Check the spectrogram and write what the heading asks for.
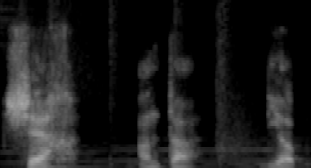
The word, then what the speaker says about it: Cheikh Anta Diop: Now, I pronounced it Cheikh Anta Diop. People from Senegal will pronounce it Cheikh Anta Diop. They may pronounce the P or P sound as a B sound, but you know, who's in the place to be?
